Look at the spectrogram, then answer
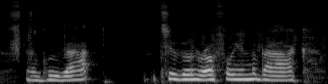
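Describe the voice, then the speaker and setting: A somewhat breathy voice with a dark, mellow tone moves at a fairly slow pace on a very clean recording with a silent background. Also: woman. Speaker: paper craft demonstrator. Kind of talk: tutorial. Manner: casual, conversational.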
